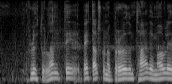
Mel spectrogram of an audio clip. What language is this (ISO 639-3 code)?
isl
